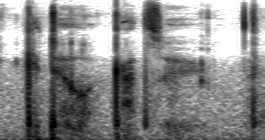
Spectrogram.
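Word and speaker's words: キットカット: tea grip and wasabi the Japanese pronounce KitKat like kitu katsu which means you are sure to pass in Japanese and so they make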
